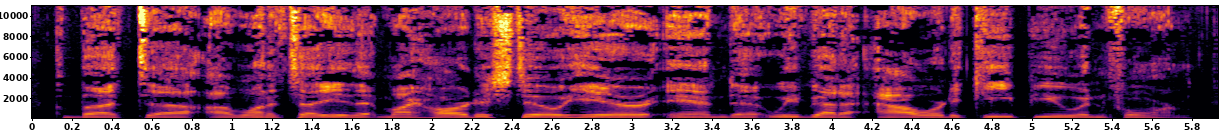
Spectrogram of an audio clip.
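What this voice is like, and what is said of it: Slightly hoarse, grainy voice. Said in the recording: “my voice is sounding a little bit grainy. It's been getting a lot of work out this afternoon throughout this day.”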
